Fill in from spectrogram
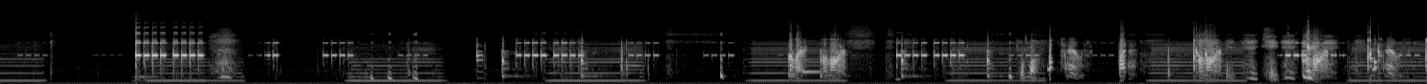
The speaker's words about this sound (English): One moment. All of my alarms are coming on. Oh, that's right. The 12 minutes. Stop.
